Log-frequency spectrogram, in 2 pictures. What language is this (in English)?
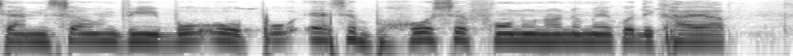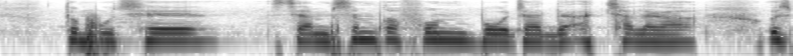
Hindi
